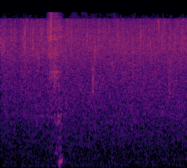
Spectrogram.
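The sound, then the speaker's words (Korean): Raindrops begin pattering down against a steady hiss of rain, with one sharper drop striking; no one speaks. “그리고 후두둑 떨어지는 빗방울.”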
